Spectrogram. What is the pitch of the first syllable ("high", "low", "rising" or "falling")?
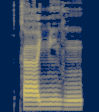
high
